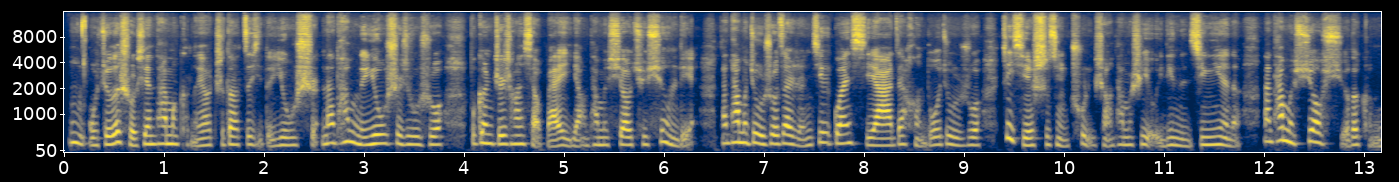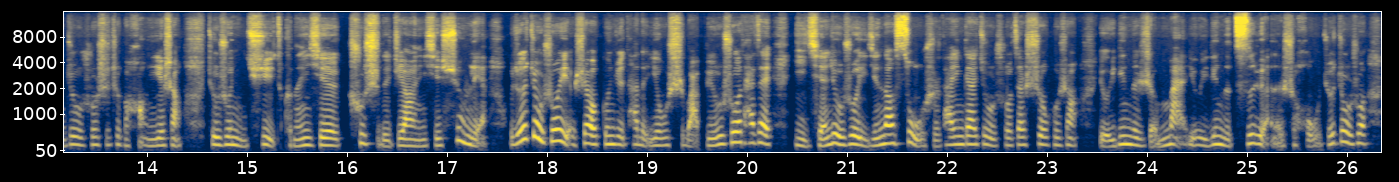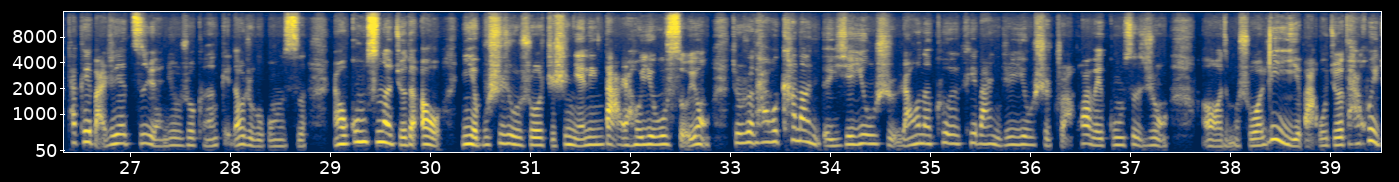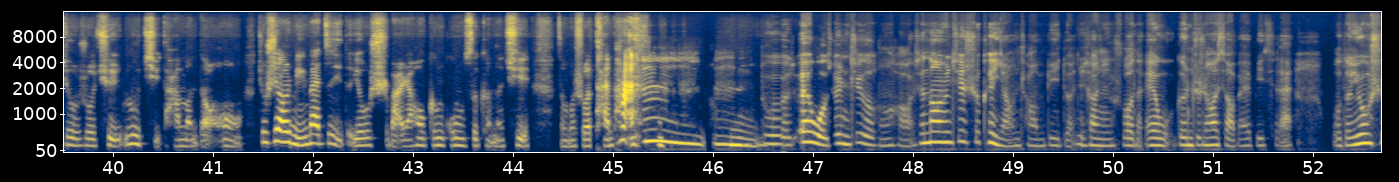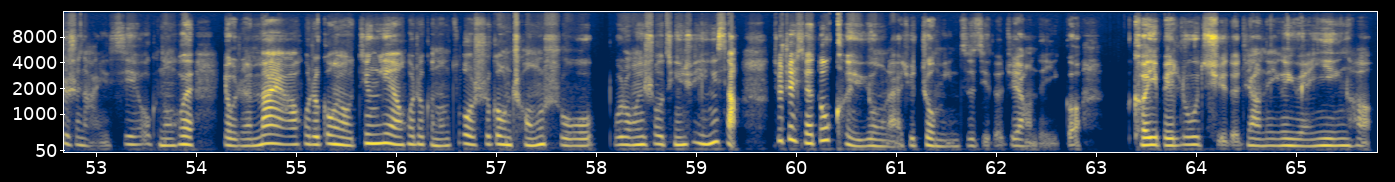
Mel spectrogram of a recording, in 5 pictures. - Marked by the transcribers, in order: laughing while speaking: "谈判"
- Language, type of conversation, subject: Chinese, podcast, 你认为年龄会限制转行吗？为什么？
